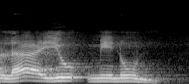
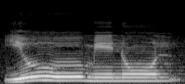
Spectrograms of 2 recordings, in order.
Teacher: qiraah dari Abu Amr dibaca dengan ibdalul Hamzah maka hamzahnya sekarang diganti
